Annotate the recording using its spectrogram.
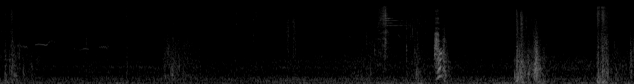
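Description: Footsteps thud on grass and dirt.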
